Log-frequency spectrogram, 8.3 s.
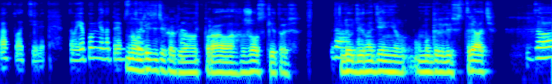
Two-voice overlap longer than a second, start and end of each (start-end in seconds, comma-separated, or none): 1.9-3.4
